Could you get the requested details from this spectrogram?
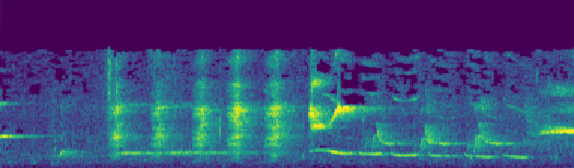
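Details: Master song from a male Chinese hwamei, with a long level whistle that later slides slowly downward, overlaid by quick buzzy notes and a bright rising flourish partway through.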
